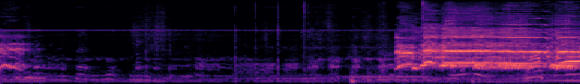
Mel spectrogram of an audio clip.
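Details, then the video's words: Kokok balenggek roosters at a joint practice meet in Solok. Faint distant crowing for about four seconds, then a loud burst of several overlapping, wavering, stepped crows. "latberan ayam kukuak balenggek di solok"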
